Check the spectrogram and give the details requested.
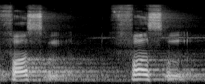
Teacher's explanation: صاد کی آواز سخت ہوگی اور لام ظاہر ہوگا ٹھہرتے وقت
